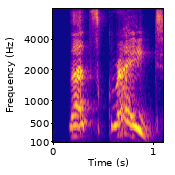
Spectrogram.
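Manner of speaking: very high, delighted, gleeful cry. After the butler chops the top off the too-tall tree, he is crying out with glee. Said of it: "cried with glee".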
